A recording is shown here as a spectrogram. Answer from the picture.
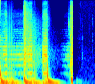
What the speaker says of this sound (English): I'm gonna use this pretty fat sub, and that's gonna sound like this.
